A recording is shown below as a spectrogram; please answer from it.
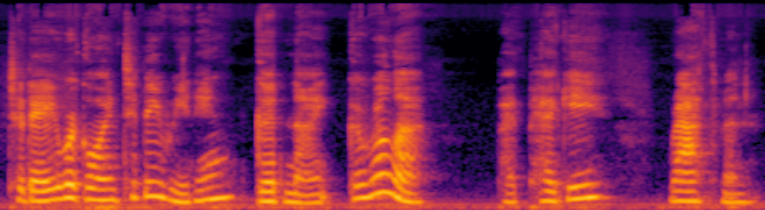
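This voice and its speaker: An older woman with a husky voice reading a picture book aloud to young children, explaining gently and simply with pauses. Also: mid-range voice, lively intonation. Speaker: storybook reader and host.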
